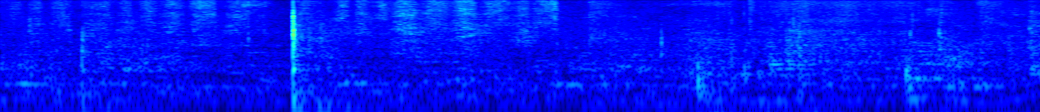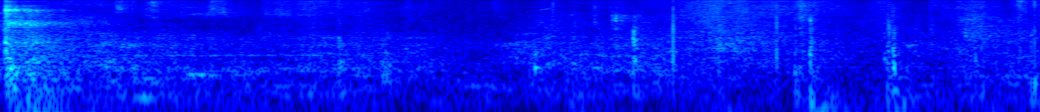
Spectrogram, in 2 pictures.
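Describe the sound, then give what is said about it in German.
Handwriting during a maths lecture: faint, intermittent scratching strokes come in short bursts with pauses between them, and an occasional soft knock is heard. “Ich habe extra etwas Platz gelassen, weil ich gleich noch was hinschreibe.”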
